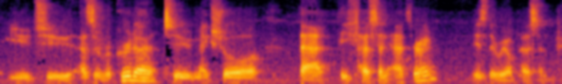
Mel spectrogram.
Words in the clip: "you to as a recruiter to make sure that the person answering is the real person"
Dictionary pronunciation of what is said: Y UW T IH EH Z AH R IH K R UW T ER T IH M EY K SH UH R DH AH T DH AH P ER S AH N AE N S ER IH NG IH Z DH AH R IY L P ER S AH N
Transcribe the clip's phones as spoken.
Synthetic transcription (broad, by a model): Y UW T IH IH Z AH R IH K R UW T ER T IH M EY K SH UH R DH AH T DH AH P ER S AH N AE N TH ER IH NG IH Z DH AH R IY L P ER S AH N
